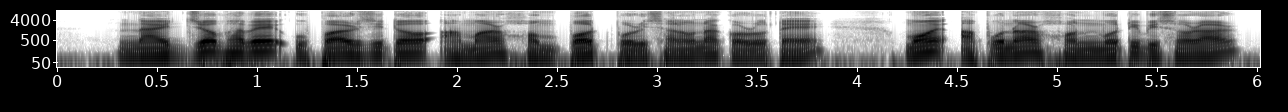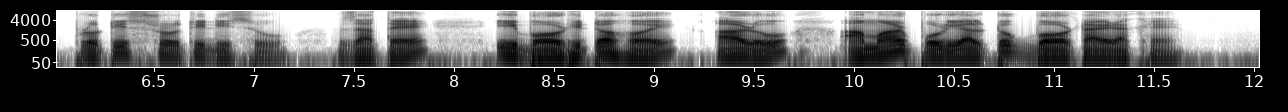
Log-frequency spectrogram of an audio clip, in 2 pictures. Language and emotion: Assamese, neutral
